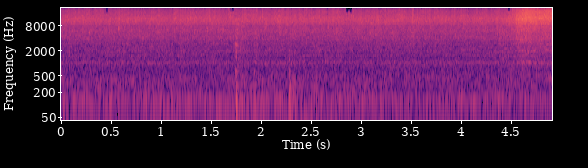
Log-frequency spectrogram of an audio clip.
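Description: Turmeric and chili powder frying in hot oil for a papaya beef curry: a steady, close sizzle with a couple of faint utensil knocks as the spices are stirred.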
